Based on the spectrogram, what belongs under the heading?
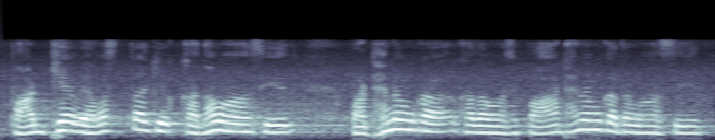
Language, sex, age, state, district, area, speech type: Sanskrit, male, 18-30, Kerala, Thrissur, urban, spontaneous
